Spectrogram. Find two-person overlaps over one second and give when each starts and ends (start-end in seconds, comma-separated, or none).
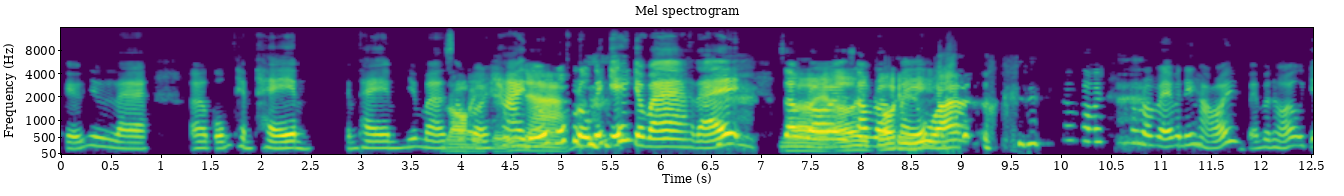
3.8-5.1, 7.2-8.7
